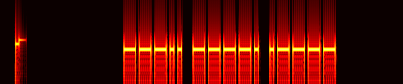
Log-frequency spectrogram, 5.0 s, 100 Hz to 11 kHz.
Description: Morse code, heard as a keyed tone, about 25 wpm, 690 Hz. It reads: 891
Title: Numbers - 3-Digit 25wpm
